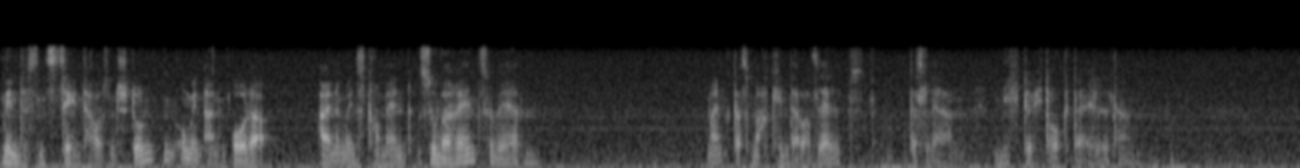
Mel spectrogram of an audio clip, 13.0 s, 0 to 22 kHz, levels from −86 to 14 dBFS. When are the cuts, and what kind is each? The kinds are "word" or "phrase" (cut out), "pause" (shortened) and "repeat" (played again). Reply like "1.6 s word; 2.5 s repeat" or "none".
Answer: 2.2 s word; 7.2 s word; 7.7 s word; 8.1 s word; 9.2 s word; 10.4 s word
